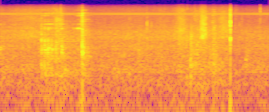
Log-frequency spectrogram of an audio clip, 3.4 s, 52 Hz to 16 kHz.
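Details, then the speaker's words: 2-stroke motocross dirt bike clutch turned by hand with no thrust washer fitted: faint, uneven metal-to-metal scraping as the clutch basket drops with gravity and drags. "normally it'll actually physically can you hear that metal to metal cuz the the basket was falling down gravity here"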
